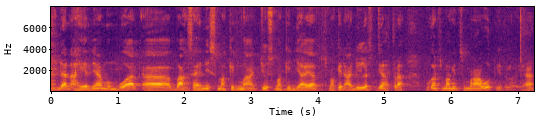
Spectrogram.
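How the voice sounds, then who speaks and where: Hardly any pauses break up the fairly quick delivery, and the pitch varies in an ordinary way. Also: man, medium pitch for a man. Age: 60s. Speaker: senior lawyer. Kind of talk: interview. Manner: halting, with fillers.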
